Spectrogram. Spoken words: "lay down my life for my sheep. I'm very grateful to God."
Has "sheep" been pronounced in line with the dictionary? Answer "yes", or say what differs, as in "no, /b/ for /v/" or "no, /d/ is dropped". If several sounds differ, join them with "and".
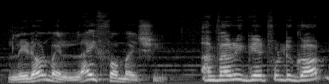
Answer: no, /p/ is dropped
